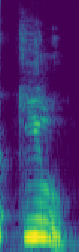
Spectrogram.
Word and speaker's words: quilo: Na palavra quilo, o Q e o U são pronunciados com som de vogal. Desculpa, de vogal não, de K, da consoante K.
